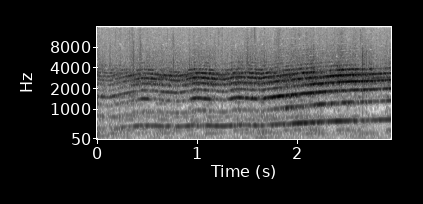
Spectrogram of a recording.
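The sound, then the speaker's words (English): A fire engine siren wails loudly and steadily, its bright, buzzy tone slowly climbing in pitch across the whole stretch, with no voices over it. “So, Alakazippity-clang, I turned myself into a fire engine!”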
